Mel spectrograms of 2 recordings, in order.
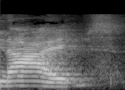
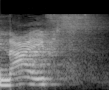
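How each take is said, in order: First: The word ends with a v sound. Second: The word ends with an f sound. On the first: The speaker calls it right. "I say knives" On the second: The speaker calls it wrong. "I don't say knives"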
